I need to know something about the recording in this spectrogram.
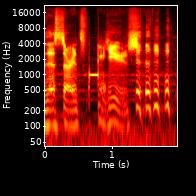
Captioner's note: beep; laughs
